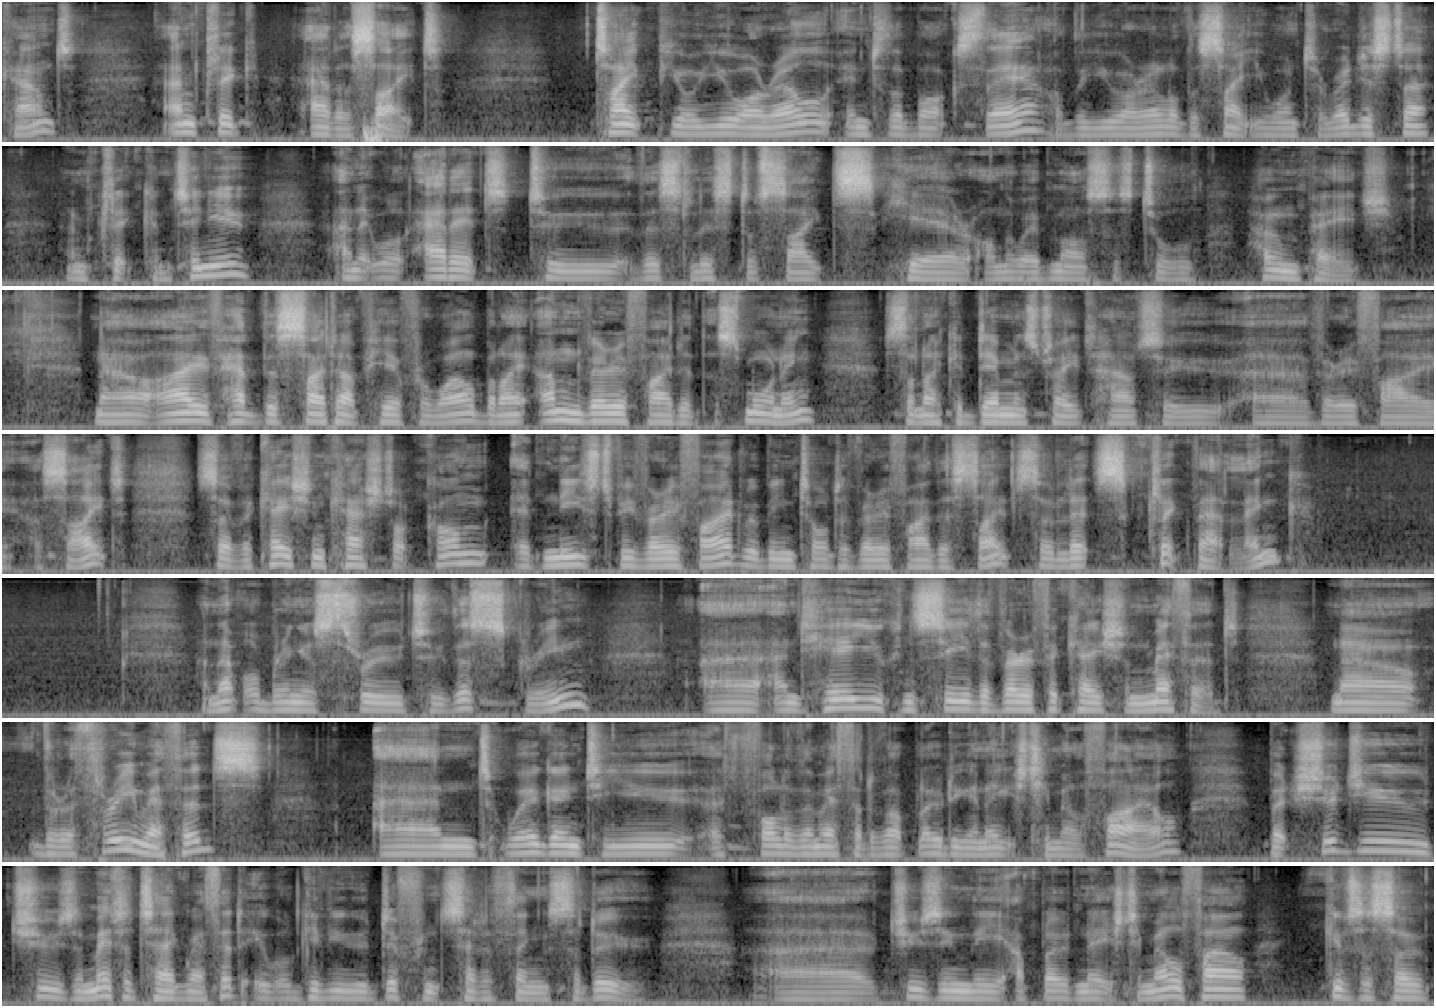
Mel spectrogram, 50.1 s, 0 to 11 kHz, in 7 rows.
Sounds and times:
Speech: 0.0s - 2.3s, 2.9s - 14.2s, 14.8s - 28.1s, 29.6s - 46.2s, 46.8s - 50.1s.

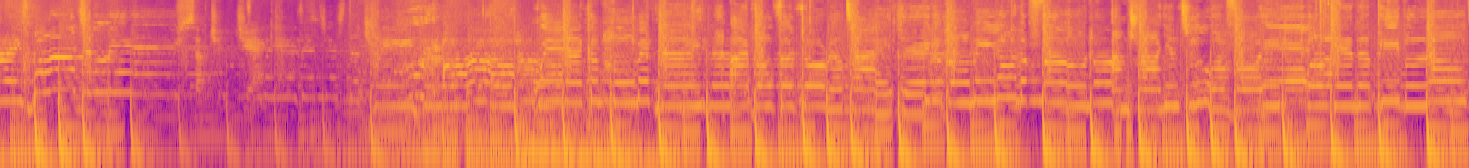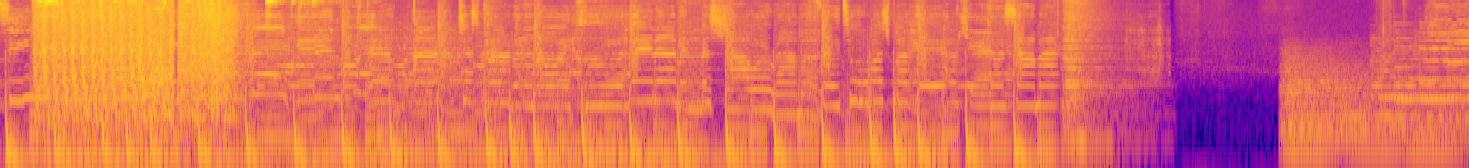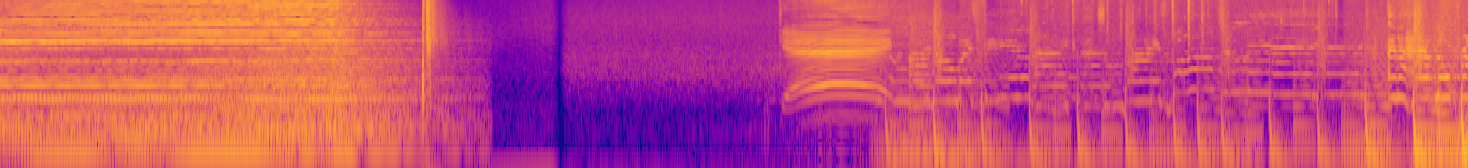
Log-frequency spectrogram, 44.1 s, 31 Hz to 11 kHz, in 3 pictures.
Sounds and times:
Scary music: 4.1s - 8.6s, 27.5s - 33.7s.

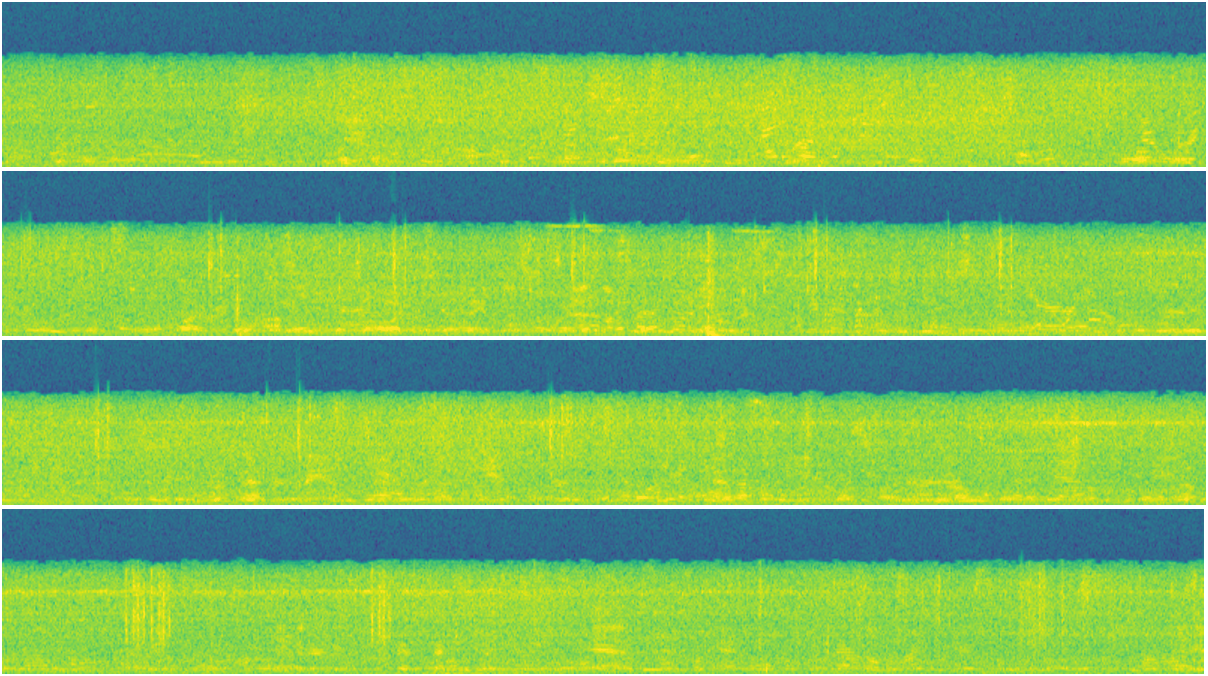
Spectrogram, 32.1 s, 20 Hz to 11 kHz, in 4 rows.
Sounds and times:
Speech: 0.0s - 32.0s.

